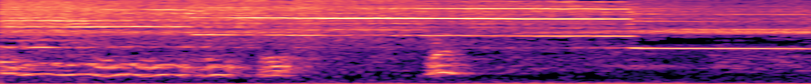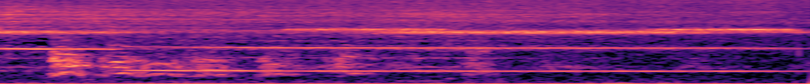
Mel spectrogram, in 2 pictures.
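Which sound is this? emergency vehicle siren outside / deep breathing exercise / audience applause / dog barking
dog barking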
